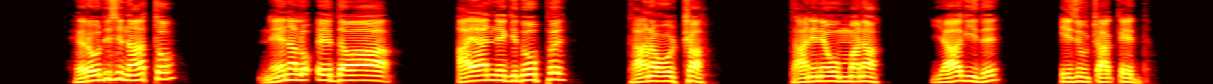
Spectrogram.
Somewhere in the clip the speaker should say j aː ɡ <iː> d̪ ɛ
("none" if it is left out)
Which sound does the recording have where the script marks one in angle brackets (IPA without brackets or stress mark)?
iː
